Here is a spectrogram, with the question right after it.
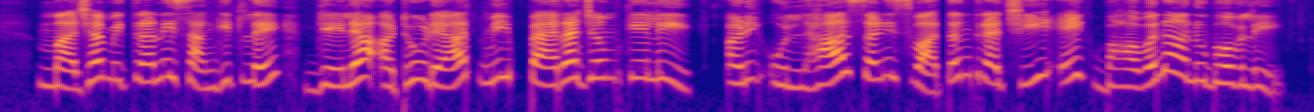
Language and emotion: Marathi, happy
